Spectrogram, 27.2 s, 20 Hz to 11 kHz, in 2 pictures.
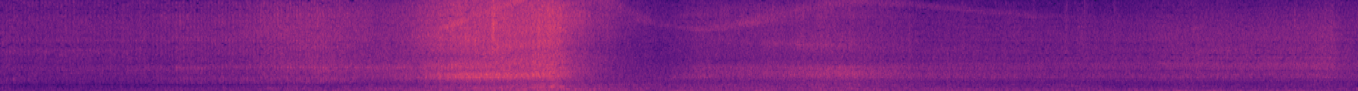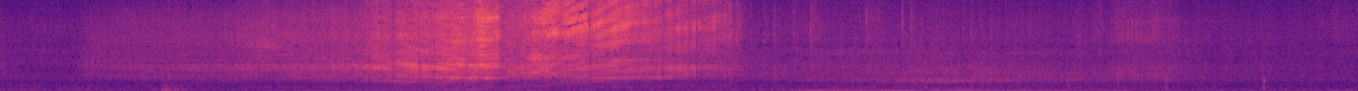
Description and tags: Passing car and bike. Recorded in Seville during the filming of the documentary 'El caracol y el laberinto' (The Snail and the labyrinth), directed by Wilson Osorio for Minimal Films. Shure WL183 capsules, Fel preamp, Olympus LS10 recorder.
ambiance, city, field-recording, traffic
